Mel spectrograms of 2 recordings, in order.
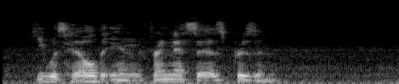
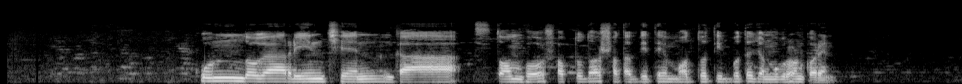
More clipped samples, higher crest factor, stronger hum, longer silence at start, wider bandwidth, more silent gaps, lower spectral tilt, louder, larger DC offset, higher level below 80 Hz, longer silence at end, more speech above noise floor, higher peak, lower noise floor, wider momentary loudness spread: neither; about the same, 18 dB vs 14 dB; neither; second, 0.35 s vs 1.2 s; about the same, 7.8 kHz vs 7.6 kHz; neither; about the same, -6.5 dB/octave vs -7 dB/octave; second, -19 LUFS vs -14 LUFS; neither; first, -42 dBFS vs -52 dBFS; second, 0 s vs 1.3 s; second, 25 dB vs 45 dB; about the same, -2 dBFS vs -2 dBFS; second, -43 dBFS vs -58 dBFS; first, 13 LU vs 9 LU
